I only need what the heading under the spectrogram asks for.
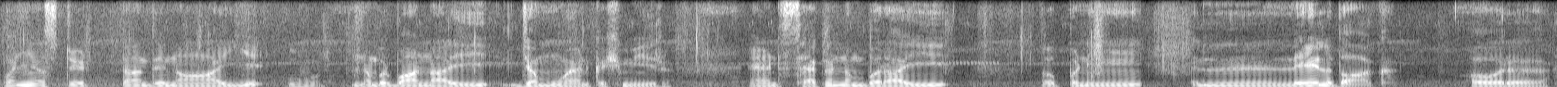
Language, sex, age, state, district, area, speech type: Dogri, male, 30-45, Jammu and Kashmir, Udhampur, rural, spontaneous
